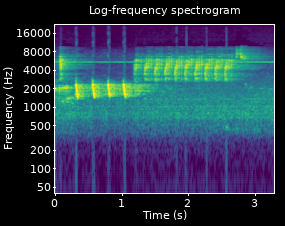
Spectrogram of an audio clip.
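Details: Powerful, raw thrush nightingale song from dense undergrowth in eastern Poland: four evenly spaced, full-toned notes, then a rapid, rattling run of about a dozen higher, clipped, metallic notes, ending in a short high phrase.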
